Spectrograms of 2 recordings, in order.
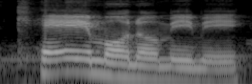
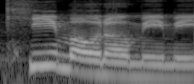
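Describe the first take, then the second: First: The first word begins with a 'keh' sound. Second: The first word begins with a 'kee' sound. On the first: The speaker calls it right. "it's E" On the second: The speaker calls it wrong. "It's not Kimono Mimi"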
